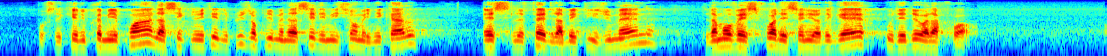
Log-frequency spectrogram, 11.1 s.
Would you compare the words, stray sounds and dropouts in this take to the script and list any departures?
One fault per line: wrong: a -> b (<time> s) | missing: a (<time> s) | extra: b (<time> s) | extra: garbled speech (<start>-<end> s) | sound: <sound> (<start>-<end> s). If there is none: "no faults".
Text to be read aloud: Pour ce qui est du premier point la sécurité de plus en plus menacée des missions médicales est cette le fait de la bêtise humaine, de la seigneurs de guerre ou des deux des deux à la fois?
wrong: cette -> ce (5.0 s)
extra: mauvaise foi des (7.2 s)
missing: des deux (9.2 s)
